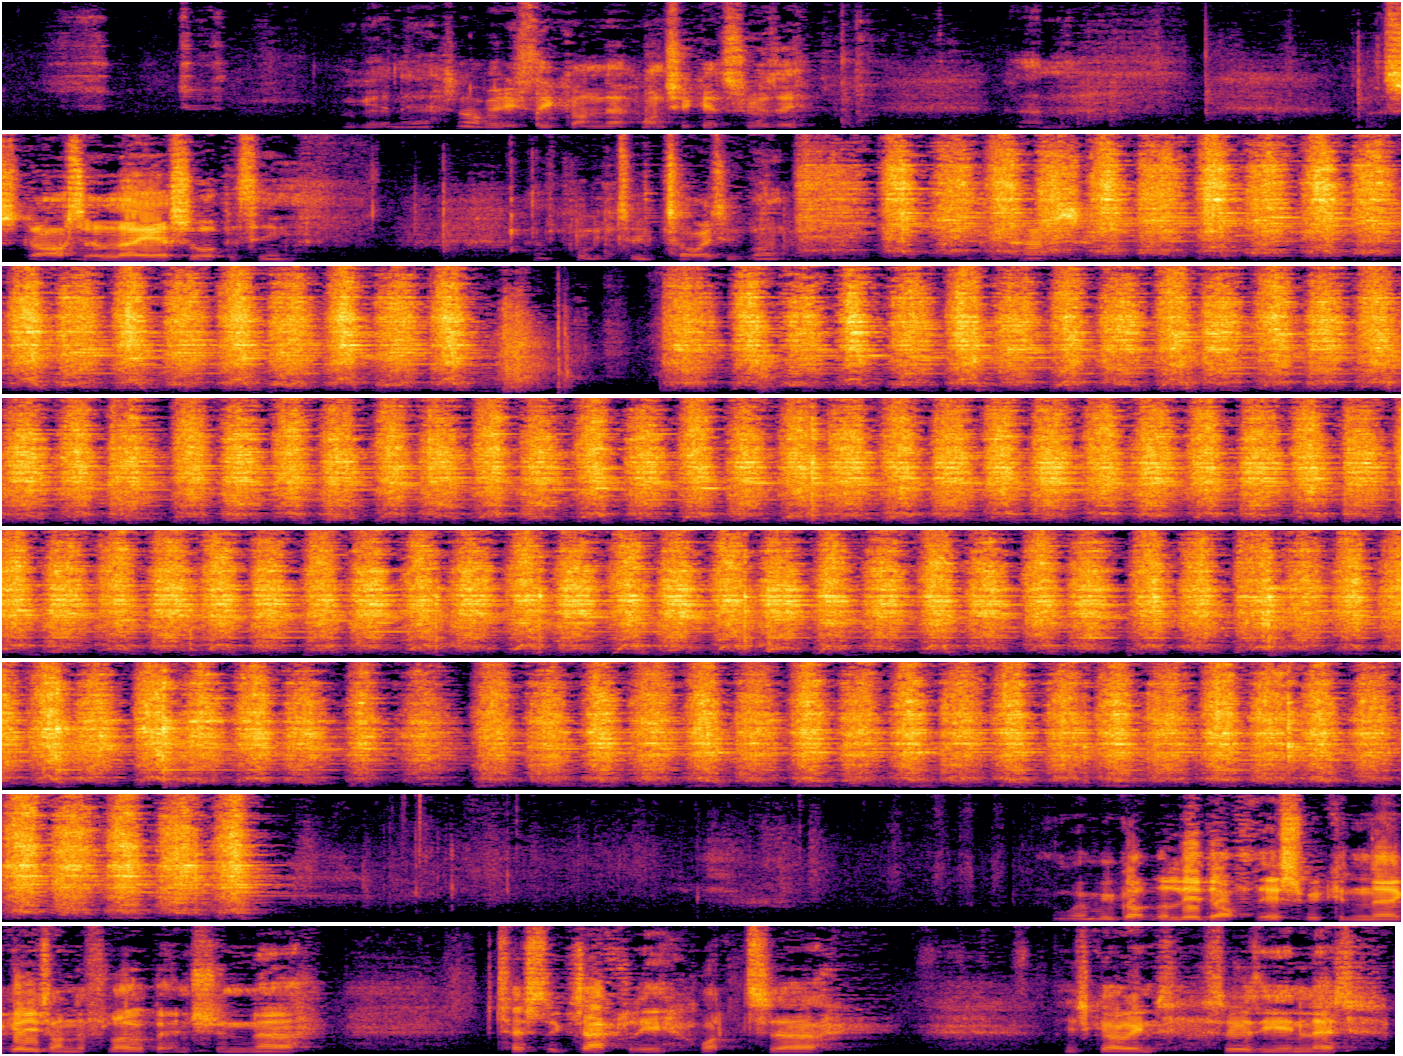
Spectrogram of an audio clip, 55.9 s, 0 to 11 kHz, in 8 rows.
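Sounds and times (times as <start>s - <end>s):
hacksaw cutting metal: 10.9s - 43.4s.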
